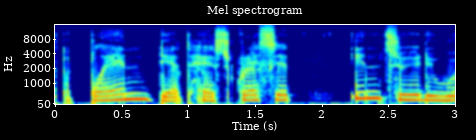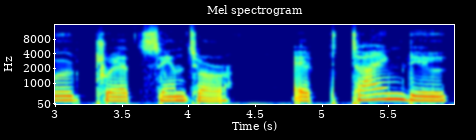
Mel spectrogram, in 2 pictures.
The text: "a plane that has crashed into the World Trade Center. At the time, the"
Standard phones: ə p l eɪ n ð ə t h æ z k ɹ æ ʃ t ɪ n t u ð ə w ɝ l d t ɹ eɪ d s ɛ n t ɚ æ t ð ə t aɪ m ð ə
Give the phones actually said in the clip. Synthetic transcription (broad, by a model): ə p l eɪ n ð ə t h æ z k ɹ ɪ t t ɪ n t u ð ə w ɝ d t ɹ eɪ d s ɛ n t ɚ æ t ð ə t aɪ m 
